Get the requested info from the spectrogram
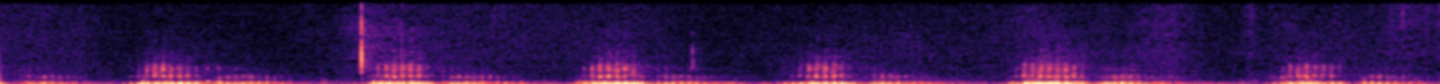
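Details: Domestic Maine Coon Vasilisa purrs under a massage from long nails, a low buzzing rumble rising and falling with each breath, one sharp tap near the start.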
